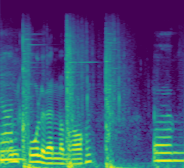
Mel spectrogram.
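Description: A blade chops into a carcass with wet, heavy thuds.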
